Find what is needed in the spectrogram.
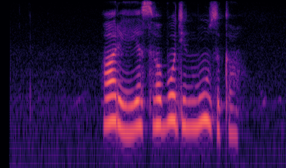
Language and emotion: Russian, neutral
